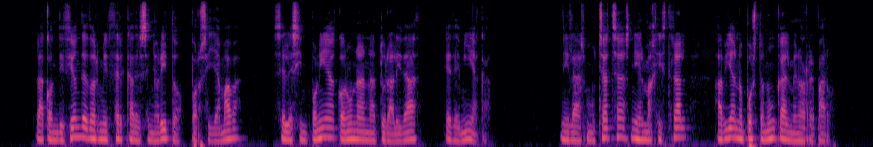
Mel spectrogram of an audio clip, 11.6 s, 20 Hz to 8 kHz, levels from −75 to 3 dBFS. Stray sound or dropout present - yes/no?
no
